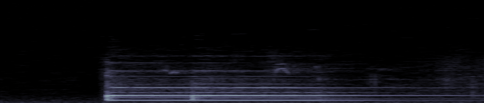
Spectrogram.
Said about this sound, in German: Was soll das bedeuten? Es gongt zum Abendessen. Schon wieder? Wir haben doch heute schon gegessen.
